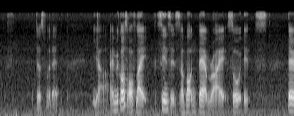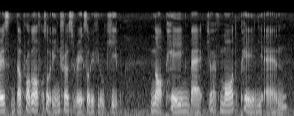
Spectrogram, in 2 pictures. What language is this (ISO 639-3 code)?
eng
